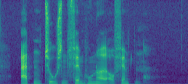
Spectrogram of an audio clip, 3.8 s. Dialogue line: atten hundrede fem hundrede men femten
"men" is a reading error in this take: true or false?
true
